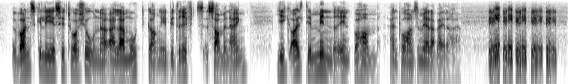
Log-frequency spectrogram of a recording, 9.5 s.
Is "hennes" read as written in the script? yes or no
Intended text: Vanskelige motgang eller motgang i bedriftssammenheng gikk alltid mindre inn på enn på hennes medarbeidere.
no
